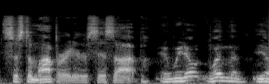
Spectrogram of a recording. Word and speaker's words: SysOp: It's obviously SysOp because this is short for system. Right. System operator, SysOp.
